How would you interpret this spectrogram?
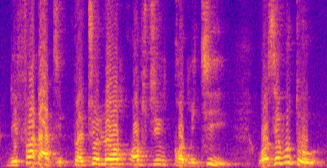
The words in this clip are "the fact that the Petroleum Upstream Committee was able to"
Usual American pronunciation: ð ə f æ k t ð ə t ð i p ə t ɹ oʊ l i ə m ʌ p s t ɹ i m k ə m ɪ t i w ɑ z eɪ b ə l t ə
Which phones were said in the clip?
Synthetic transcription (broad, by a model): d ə f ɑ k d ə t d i p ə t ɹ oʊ l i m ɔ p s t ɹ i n k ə m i t i w ɑ s eɪ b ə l t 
